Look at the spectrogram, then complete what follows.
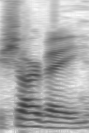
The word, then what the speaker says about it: Charvet: My name's Charvet, is the correct pronunciation.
